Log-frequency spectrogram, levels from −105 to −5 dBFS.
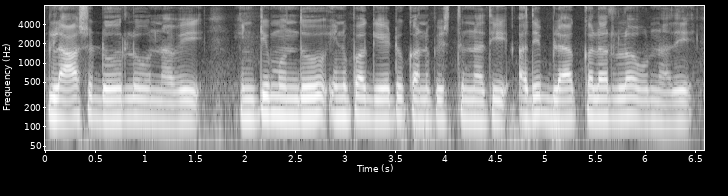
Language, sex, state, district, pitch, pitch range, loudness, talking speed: Telugu, male, Telangana, Mahabubabad, 135 Hz, 130-145 Hz, -15 LUFS, 120 wpm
